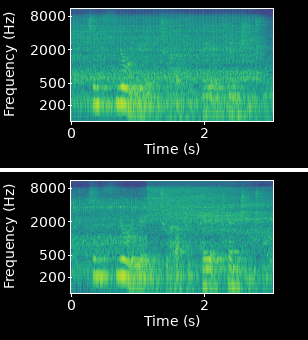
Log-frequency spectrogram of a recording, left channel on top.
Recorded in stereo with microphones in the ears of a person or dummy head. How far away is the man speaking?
About 0.8 m.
